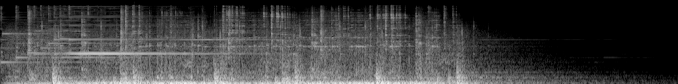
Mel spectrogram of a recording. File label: start free spin click; lost relics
